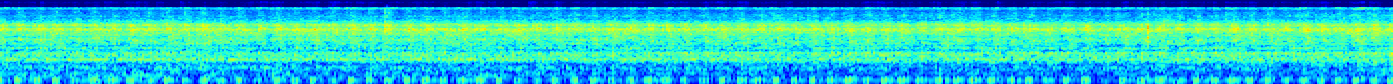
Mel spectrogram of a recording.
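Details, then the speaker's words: Honda Beat motorcycle after fixing total electrical failure, relay reinstalled: starts with steady even low putter at idle, clean regular beat, no knock or misfire; normal idle. "nah ini untuk mesin juga bisa hidup Nah itu ya kalian bisa lihat itu"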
